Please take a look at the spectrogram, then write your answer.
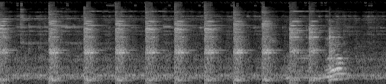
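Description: Hammer blows ring out on steel at an anvil while a flint-and-steel fire striker is hand forged, about ten sharp metallic strikes in a steady, even rhythm, close and loud, with no talking.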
